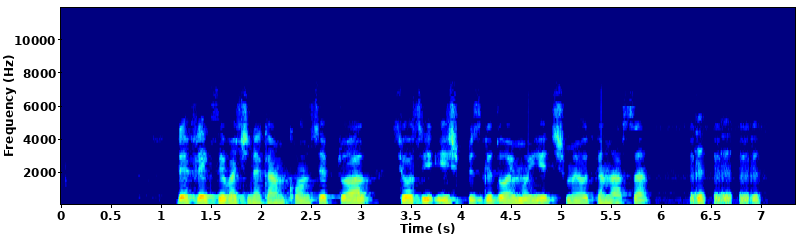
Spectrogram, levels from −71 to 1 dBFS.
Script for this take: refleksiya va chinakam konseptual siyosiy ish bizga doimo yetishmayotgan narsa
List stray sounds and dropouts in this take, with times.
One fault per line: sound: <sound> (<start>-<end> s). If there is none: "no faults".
sound: laugh (6.3-7.0 s)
